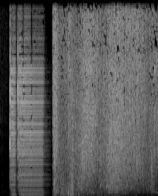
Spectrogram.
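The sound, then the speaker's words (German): A brief loud tonal blast cuts off, followed by steady, close water splashing and sloshing that continues for a few seconds with no voices. “Da höre ich Wasserplanschen, ähm, aber ich glaube, wir sind ja nicht zum Spaß hier.”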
